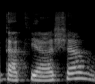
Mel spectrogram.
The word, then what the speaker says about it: Tasha: how so excuse me first tasa am I pronouncing your name right or you can just please it's actually Tasha but it's okay Tasha Tasha Tasha is that right that's right so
